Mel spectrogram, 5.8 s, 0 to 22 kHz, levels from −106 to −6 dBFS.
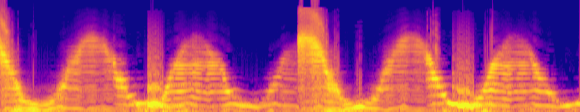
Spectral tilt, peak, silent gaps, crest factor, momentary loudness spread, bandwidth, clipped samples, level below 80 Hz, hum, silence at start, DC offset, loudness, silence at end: -4.5 dB/octave; 0 dBFS; none; 12 dB; 14 LU; 16.5 kHz; 0.2%; -26 dBFS; none; 0 s; under 0.1%; -11 LUFS; 0 s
